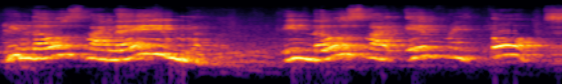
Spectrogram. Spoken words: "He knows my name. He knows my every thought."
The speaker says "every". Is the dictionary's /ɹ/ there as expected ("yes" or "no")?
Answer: yes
